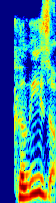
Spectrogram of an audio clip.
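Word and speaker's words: Kelis: Yeah, y'all heard about Kellis though.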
